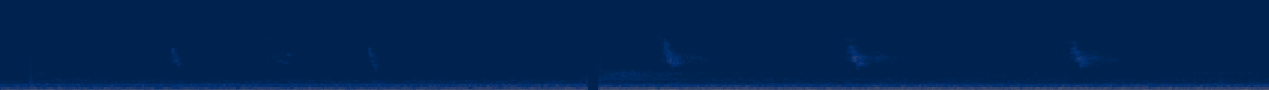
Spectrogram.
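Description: A songbird repeating short, high call notes that each fall in pitch, about one a second, over a steady low rumble.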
